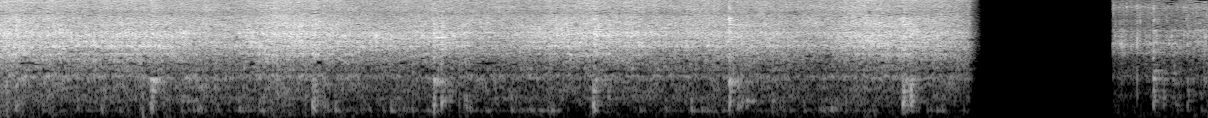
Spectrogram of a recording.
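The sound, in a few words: potatoes frying in a pan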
